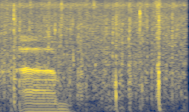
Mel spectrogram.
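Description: Rain patters steadily on a campsite along a hiking trail, a soft continuous wash with scattered louder drops, and a brief voice or tone near the start.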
